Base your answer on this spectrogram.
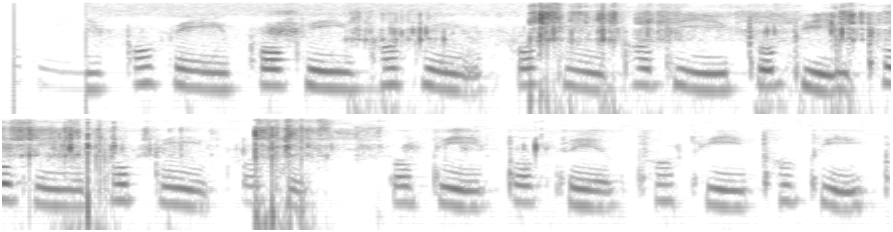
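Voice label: "puppy", spoken word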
